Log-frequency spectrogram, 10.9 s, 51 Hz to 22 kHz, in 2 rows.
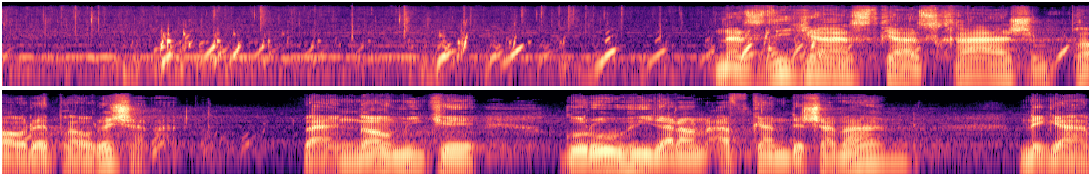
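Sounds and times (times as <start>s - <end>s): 
thick liquid boiling and bubbling: 0.0s - 5.6s
speech: 3.6s - 6.4s, 7.0s - 10.8s.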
